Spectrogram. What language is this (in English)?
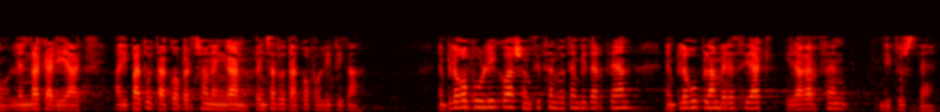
Basque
